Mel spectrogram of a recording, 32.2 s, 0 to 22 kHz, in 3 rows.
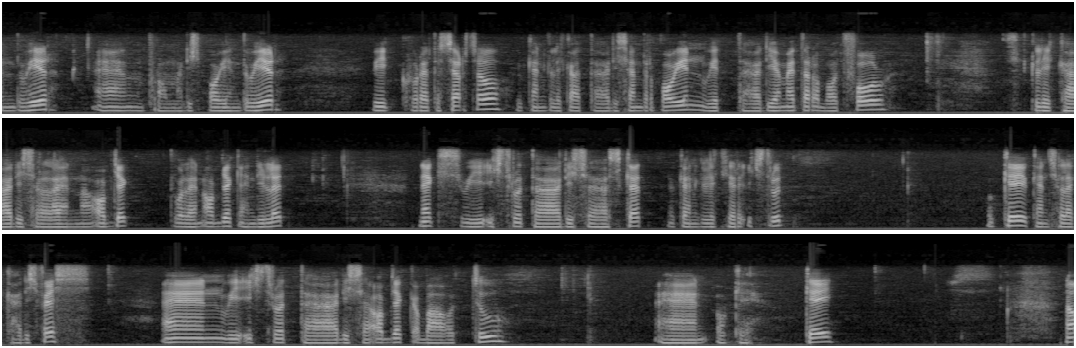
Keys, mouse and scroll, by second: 4.3 c, 6.4 click, 8.3 4, 9.2 Return, 10.7 click, 12.2 ctrl+click, 13.8 Delete, 14.5 scroll down 1, 14.8-16.3 scroll up 1, 18.4 click, 21.6 click, 22.7 middle click, 27.0 2, 28.7 click, 29.5 middle click, 30.3 middle click, 30.7 click.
